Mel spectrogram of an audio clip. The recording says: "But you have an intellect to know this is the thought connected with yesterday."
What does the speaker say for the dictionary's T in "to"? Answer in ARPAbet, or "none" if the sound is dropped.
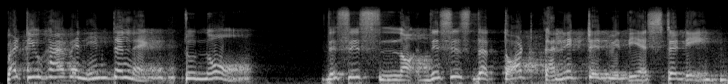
S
